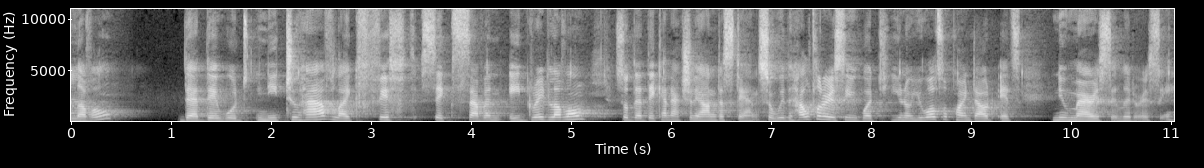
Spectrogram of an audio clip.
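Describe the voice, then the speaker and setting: The woman's voice is fairly high in pitch, with fairly even intonation. She keeps a moderate pace. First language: not English. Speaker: panel speaker. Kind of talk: panel discussion.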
